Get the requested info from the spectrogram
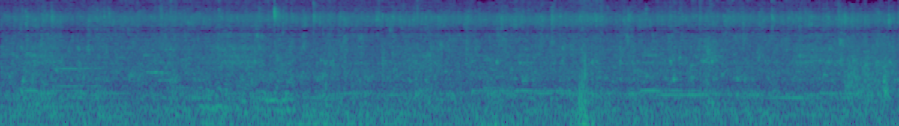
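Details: Dense rushing, water-like noise with low rumble throughout, a few soft thumps around the middle, and no animal call standing out.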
